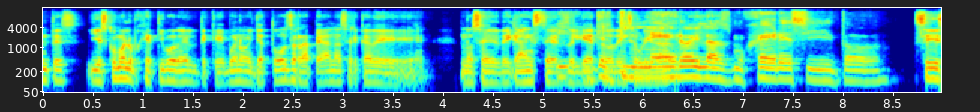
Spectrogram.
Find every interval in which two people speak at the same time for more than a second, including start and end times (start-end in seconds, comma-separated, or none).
5.0-6.4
